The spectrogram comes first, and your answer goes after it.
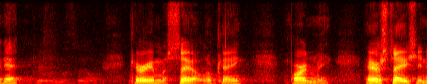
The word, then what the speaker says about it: Karamürsel: Karamürsel, okay.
